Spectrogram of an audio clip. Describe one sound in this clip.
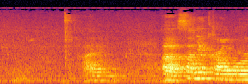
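A middle-aged woman speaks cheerfully into a microphone.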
